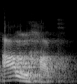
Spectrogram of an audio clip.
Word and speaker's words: আহ্লাদ: তুমি পরে ল বলবো না, আহ্লাদ, কিন্তু শব্দটা আহ্লাদ না, শব্দ হচ্ছে আলহাদ।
